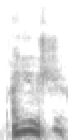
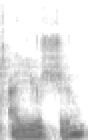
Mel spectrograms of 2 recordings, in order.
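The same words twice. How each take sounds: First: Sharp, higher, louder stab on used; cold confession. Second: Said in the usual way. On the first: Retold or imitated. Mock cruel reveal, pushed up. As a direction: boyfriend coldly admitting the betrayal to James, pitched up. Villain confessing betrayal to James.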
